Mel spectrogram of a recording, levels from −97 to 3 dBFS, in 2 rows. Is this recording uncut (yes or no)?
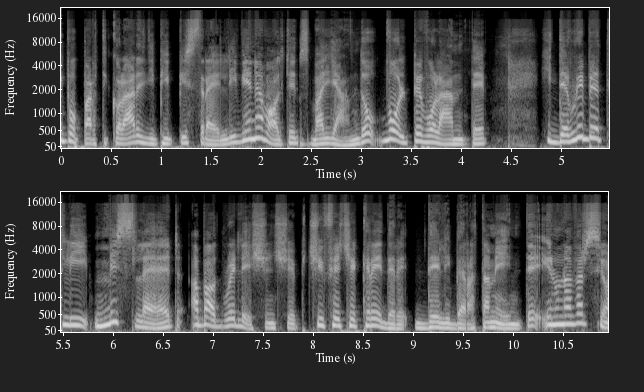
no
